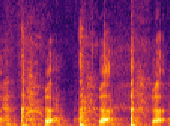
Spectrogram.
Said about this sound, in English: That is purely a tickle cough.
